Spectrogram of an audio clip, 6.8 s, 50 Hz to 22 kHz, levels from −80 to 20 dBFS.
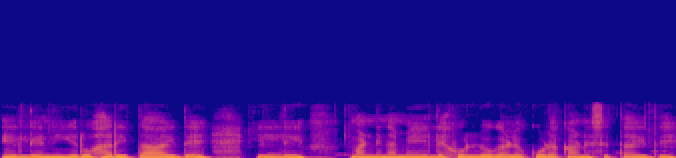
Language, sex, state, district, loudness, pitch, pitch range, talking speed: Kannada, female, Karnataka, Raichur, -11 LUFS, 195 Hz, 185-205 Hz, 100 wpm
